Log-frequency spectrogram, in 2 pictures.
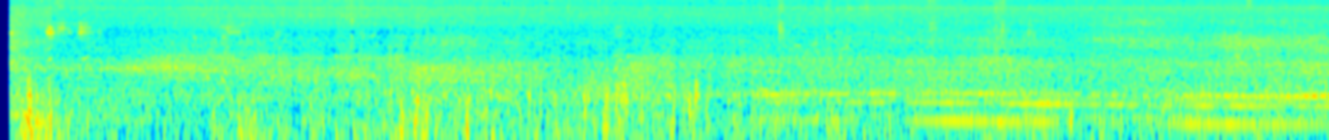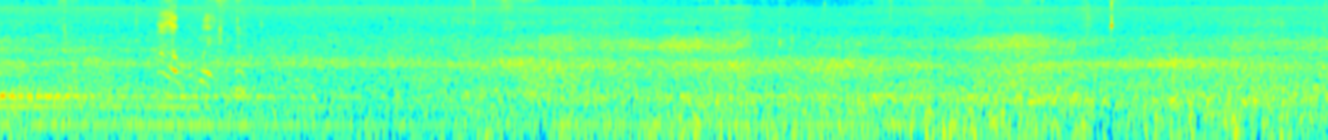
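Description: A vehicle engine humming at a steady pitch from about eight to seventeen seconds, over a continuous low rumble of outdoor traffic or wind noise.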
